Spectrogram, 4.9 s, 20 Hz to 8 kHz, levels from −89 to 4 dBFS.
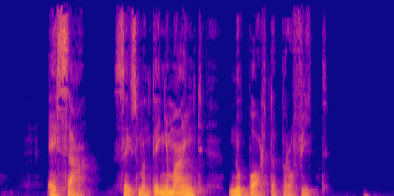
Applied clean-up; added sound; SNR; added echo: none; none; none; none.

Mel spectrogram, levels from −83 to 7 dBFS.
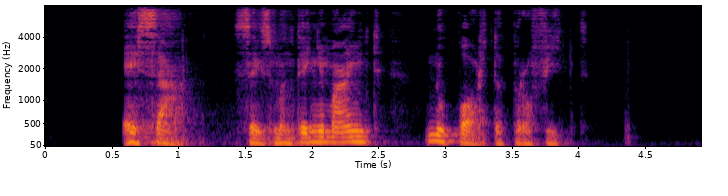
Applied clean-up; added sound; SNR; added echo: neural mask model DeepFilterNet 3.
